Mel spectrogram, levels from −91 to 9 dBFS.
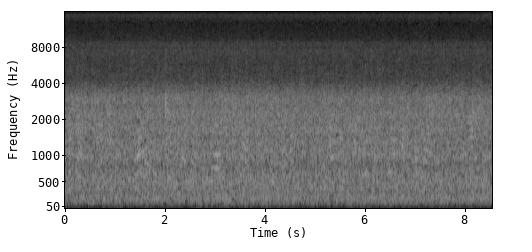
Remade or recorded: recorded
